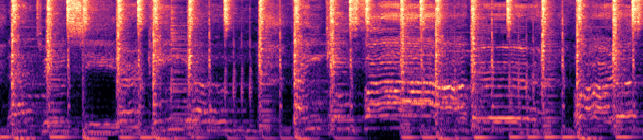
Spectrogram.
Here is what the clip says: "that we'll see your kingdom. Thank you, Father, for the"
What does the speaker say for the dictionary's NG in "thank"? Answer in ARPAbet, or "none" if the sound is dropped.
NG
